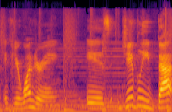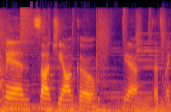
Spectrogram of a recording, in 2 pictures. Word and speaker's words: Ghibli: his name doctors video ghibli i mispronounced it because when I was first learning about them I didn't know how to pronounce Japanese words population closing cutie cat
